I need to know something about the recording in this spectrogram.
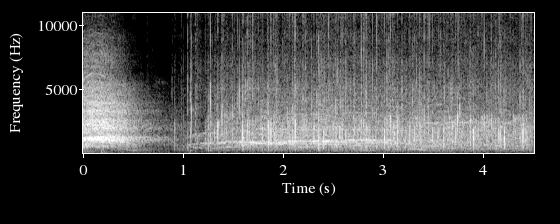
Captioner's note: audience applauds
